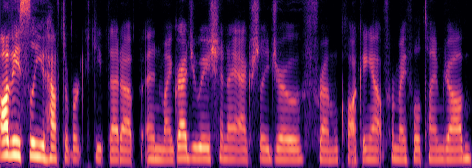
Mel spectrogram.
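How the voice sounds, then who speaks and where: A woman's medium-pitched voice at a very fast pace, on a very clean recording, dry and close with no echo and a silent background. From Arizona, Tempe/Phoenix area. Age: 20s. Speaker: former student telling her life story. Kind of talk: podcast interview.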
